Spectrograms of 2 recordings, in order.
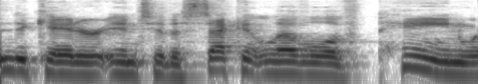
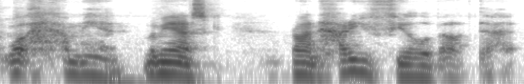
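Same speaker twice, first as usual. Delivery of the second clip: much softer, hushed and gentle; soft probing question; 11 dB quieter than usual. Shown as a demonstration. Salesman softly asks the client how he feels.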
